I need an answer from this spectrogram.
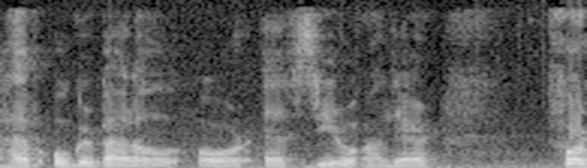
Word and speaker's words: Ogre Battle: and I also put Org Battle 64. I don't know if you've ever played that. It's a person of Lordy caliber. Isn't it pronounced Ogre Battle? Yes, it is. So yeah, Ogre Battle 64.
